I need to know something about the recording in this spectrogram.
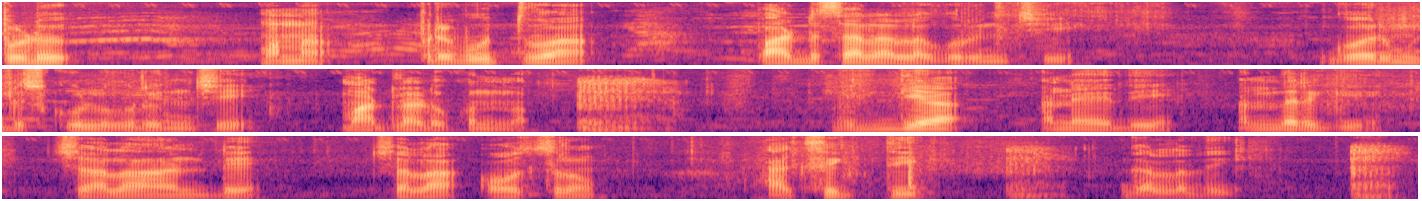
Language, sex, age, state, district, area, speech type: Telugu, male, 18-30, Andhra Pradesh, Bapatla, rural, spontaneous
